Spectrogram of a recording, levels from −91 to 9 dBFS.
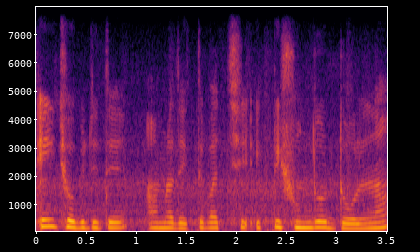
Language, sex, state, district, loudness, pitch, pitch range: Bengali, female, West Bengal, Jalpaiguri, -18 LUFS, 195 Hz, 190-205 Hz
